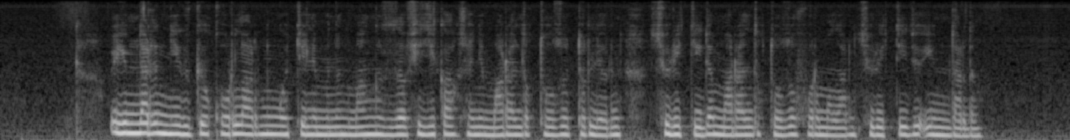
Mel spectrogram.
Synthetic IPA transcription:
ʊjəmd̪ɑɾd̪əɴne̞ɡʲɪzɡʲɪqʰo̞ɾlˠɑɾənəɴwɵt̪ːe̞lɪmɪnɪŋmɑɴəzd̪əfijzijkɑlˠəqʒ̥æne̞mo̞ɾalʲd̪əq̚t̪ʰo̞zut̪ʰʏɾle̞ɾɪnsʉɾe̞t̪ːe̞jd̪ɪmo̞ɾalʲd̪əq̚t̪ʰo̞zuwfo̞ɾmɑlˠɑɾənsʉɾe̞t̪ːe̞jd̪ɪʔʊjəmd̪ɑɾd̪əɴ

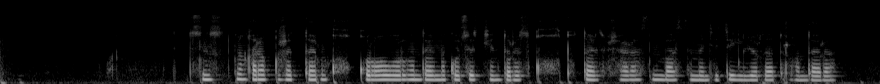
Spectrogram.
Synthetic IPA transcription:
t̪ʰʏ̥sɪnɪsɪkpe̞ɴqʰɑɾɑp̚qʰʊʒɑt̪ːɑɾəɴqʰʊ̥qʰʊ̥qʰːo̞ɾʁɑwo̞ɾɡand̪ɑɾənɑkʲʰɵɾse̞t̪kʲe̞nd̪ʊɾəsqʰʊ̥qʰə̥qt̪ə̥qt̪ʰæɾt̪ɪ̥pʃɑɾɑsənəbɑst̪əmɪnd̪e̞t̪ːejʏle̞ɾd̪ɑt̪ʰʊɾʁənd̪ɑɾə

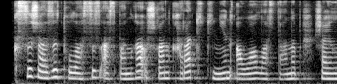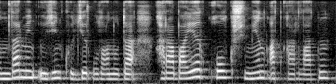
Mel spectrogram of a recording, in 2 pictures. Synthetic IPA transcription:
qʰə̥səʒɑzət̪ʰo̞lˠɑsəzɑ̰spɑɴʁɑʔʊʃqɑɴqʰɑɾɑt̪ʰʏ̥t̪ɪne̞nɑwɑlˠɑst̪ɑnəpʒ̥ɑjlˠəmd̪ɑɾme̞nwɵze̞ŋkʲʰɵld̪e̞ɾulˠɑnud̪ɑ | qʰɑɾɑbɑjəɾqʰo̞lˠkʲʰʏ̥ʃɪme̞ɴɑt̪qɑɾəlˠɑt̪ən

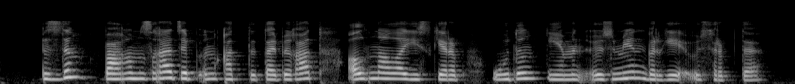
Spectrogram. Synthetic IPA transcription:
b̥ɪzd̪ɪŋbɑʁəməzʁɑd̪e̞pʏɴqɑt̪ːət̪ʰɑbijʁɑt̪ɑ̰lˠd̪ənɑlˠɑje̞skʲe̞ɾɪpud̪əɴje̞mɪnwɵzɪme̞nbɪɾɡʲe̞wɵ̰sɪɾɪp̚t̪ɪ

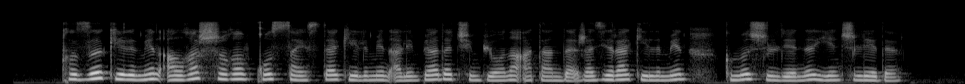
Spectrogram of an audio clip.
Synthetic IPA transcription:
qʰəzəkʲʰe̞lɪme̞nʔɑlˠʁɑʃʃəʁəp̚qʰo̞ssɑjəst̪ɑkʲʰe̞lɪme̞nʔo̰lʲijmpijad̪at͡ʃʰempio̞nəʔɑt̪ɑnd̪əʒazijɾɑkʲʰe̞lɪme̞ŋkʲʰʏmʏsʒ̥ʏld̪e̞nɪje̞nʃɪle̞d̪ɪ

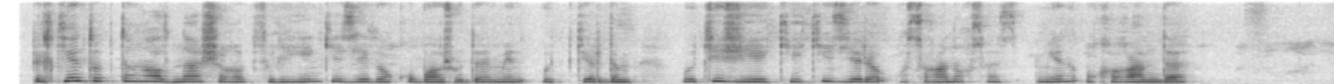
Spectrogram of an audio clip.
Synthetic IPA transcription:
ʏlkʲe̞nt̪ʰʊpt̪əɴɑlˠd̪ənɑʃəʁəpsɵjle̞ɡʲe̞ŋkʲʰe̞zd̪e̞ɡʲɪqʰubɑʒud̪əme̞nwɵt̪kʲe̞ɾd̪ɪm | wɵt̪e̞ʒijekʲʰejkʲʰe̞zd̪e̞ɾɪwo̞səʁɑnʊqsɑsme̞nwo̞qəʁɑnd̪ə

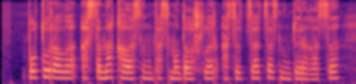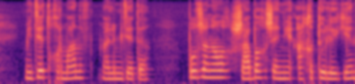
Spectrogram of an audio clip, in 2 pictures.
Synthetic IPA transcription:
b̥ʊlˠt̪uɾɑlˠəʔɑst̪ɑnɑqʰɑlˠɑsənəɴt̪ʰɑsəmɑlˠd̪ɑwʃəlˠɑɾɑsːo̞t̪sɨat̪sɨjasənəɴt̪ʰɵɾɑʁɑsə | med̪e̞t̪qʰʊɾmɑno̞fmælɪmd̪e̞d̪ɪ | b̥ʊlˠʒɑɴɑlˠəqʒ̥ɑbəqʒæne̞ʔɑqət̪ʰɵle̞ɡʲe̞n

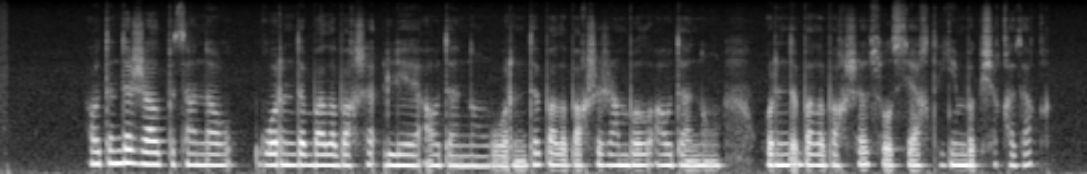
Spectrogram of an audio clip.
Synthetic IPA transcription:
ɑwd̪ɑnd̪ɑʒɑlˠpəsɑnə | wo̞ɾənd̪əbɑlˠɑbɑqʃɑʔʏle̞ɑwd̪ɑnːəɴwoɾənd̪əbɑlˠɑbɑqʃɑʒɑmbəlˠɑwd̪ɑnəɴwo̞ɾənd̪əbɑlˠɑbɑqʃɑso̞̰lˠsijɑqt̪əjembekʲʃɪqʰɑzɑq

